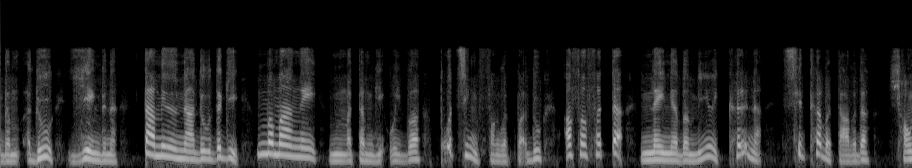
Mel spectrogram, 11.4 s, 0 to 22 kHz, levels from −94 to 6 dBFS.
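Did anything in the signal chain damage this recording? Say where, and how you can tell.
Yes, the codec stage. Across the whole clip the speech has the hoarse, noisy edge of Speex codec coding, which fits a rate of about 16.8 kbps. At that rate the CELP excitation gets too few bits to track the voice cleanly, and that shortfall is plainly audible.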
